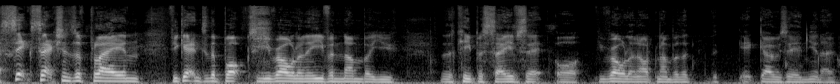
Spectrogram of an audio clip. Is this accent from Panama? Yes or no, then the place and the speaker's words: no; United Kingdom; I'm a British comedian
